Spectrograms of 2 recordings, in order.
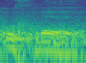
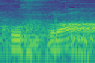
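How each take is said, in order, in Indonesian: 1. Vokal akhir berada di antara a dan e. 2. Vokal akhir adalah a terbuka yang biasa. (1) "ada yang taklil" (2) "fathah biasa"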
